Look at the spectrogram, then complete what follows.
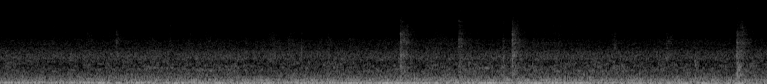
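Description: A steady low mechanical hum, like a distant idling engine, with a few sharp footsteps on the concrete platform about halfway through and again near the end.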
